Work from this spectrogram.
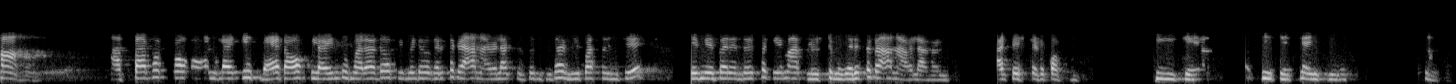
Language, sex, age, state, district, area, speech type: Marathi, female, 18-30, Maharashtra, Satara, urban, conversation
